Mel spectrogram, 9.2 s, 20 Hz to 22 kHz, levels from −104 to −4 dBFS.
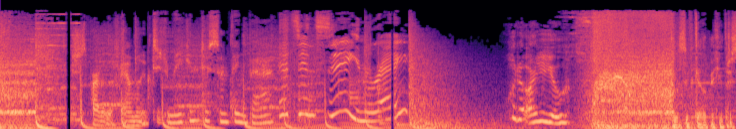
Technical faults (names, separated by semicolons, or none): gap at a join of encoded pieces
